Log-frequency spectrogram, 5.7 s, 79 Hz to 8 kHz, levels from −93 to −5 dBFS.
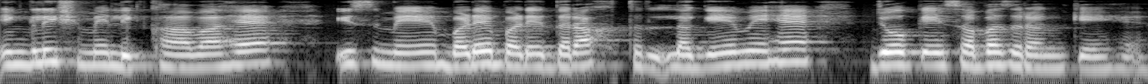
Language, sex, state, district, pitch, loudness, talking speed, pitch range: Hindi, female, Delhi, New Delhi, 225 Hz, -15 LUFS, 175 wpm, 205-240 Hz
